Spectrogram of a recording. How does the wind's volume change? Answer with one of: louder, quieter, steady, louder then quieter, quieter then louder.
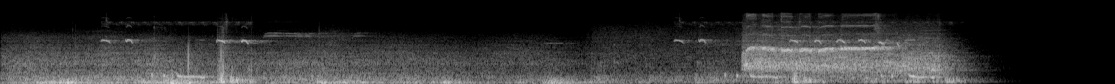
quieter.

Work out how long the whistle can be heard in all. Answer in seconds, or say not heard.
4 s.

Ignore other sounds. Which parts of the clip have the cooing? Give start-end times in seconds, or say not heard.
1.0-2.5, 6.7-9.7.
